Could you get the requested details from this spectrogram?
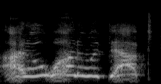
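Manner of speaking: put-on very high squealed toddler protest; tantrum. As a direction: mimic a small kid's tantrum whine. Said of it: "he's throwing a tantrum about adapting".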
